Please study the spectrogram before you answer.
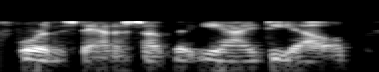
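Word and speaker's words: EIDL: the status of the e IDL it's pronounced idol in SBA speak so you may hear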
